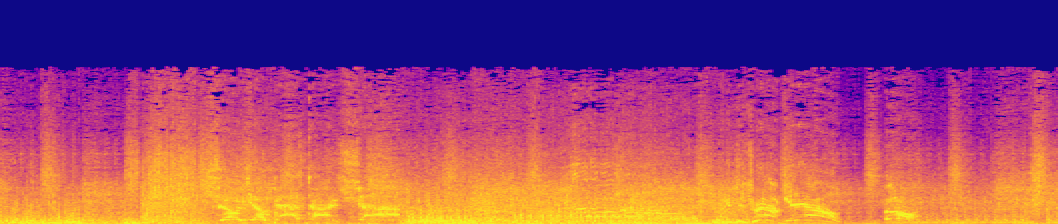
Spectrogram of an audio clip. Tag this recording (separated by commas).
Speech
